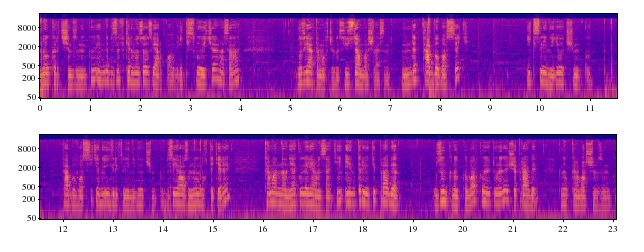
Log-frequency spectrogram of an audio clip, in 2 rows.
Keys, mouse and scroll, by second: 0.0 0, 7.8 Tab, 11.2 Tab, 13.9 Tab, 14.6 Tab.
